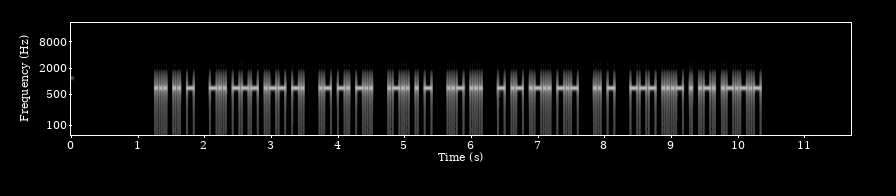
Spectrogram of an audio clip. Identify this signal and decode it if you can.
Morse code, heard as a keyed tone, about 34 wpm, 700 Hz. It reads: SIT DOWN AND LET US TALK IT OVER.
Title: Sentences from Top 500 Words 35wpm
